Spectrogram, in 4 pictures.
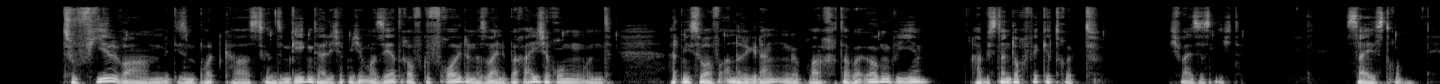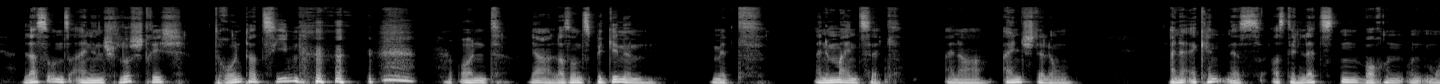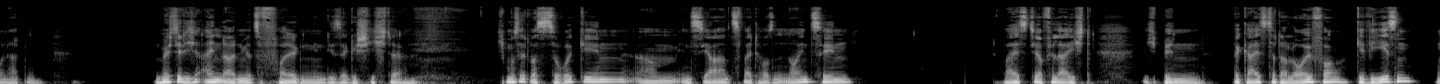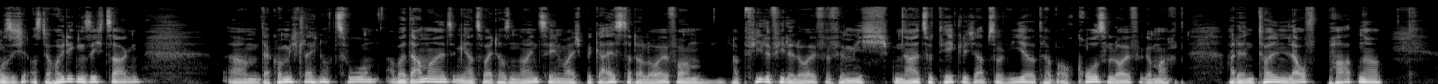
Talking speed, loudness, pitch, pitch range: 140 wpm, -19 LUFS, 95 Hz, 85-110 Hz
